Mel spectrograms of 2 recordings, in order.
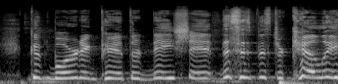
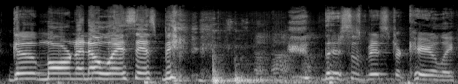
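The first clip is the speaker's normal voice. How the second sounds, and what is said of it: Exaggerated twangy accent. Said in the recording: “You gotta get a little twang in your voice. ... Well, that's a little bit too much twang.”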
